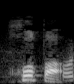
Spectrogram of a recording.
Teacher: وأنا بقلقل الطاء في خطى أفك الشفة أفك الفك ما أقولش خطو خطى.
